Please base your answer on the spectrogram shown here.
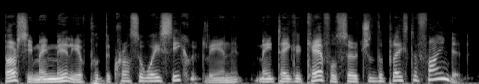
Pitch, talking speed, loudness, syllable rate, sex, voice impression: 145 Hz, 290 wpm, -17 LUFS, 7.0 syllables/s, male, very masculine, very adult-like, slightly old, very thick, very tensed, very powerful, slightly bright, soft, slightly muffled, fluent, slightly raspy, very cool, very intellectual, very sincere, very calm, very mature, friendly, very reassuring, very unique, elegant, wild, sweet, lively, very kind, modest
